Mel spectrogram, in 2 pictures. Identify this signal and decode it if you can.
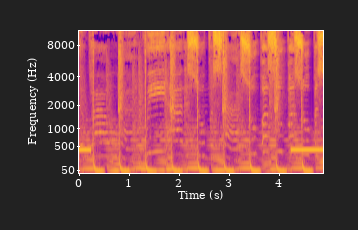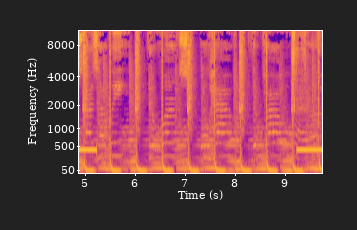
Ringback tone (Europe, 425 Hz).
